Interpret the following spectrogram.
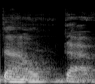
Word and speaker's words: Tao: Tao. Yeah. T pronounced D.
